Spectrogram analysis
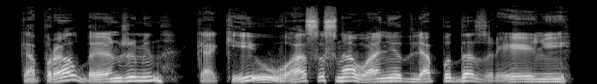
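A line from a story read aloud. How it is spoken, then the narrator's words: Soothing, lulling question. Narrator (Russian): убаюкивающим голосом вопрошает Енох Рот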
